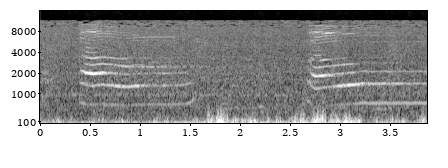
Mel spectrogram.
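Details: Freckled Şaziye, a Turkish pet cat, meows twice, each a clear, level, drawn-out mew about two seconds apart, above a constant low rumble of background noise.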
